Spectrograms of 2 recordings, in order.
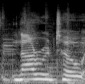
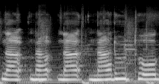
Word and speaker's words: Naruto: time was to produce Naruto AMVs. Play orders decided based on who would produce the most emotional, heartbreaking, epic Naruto AMVs. Schwierig. Habe ich Naruto gerade Englisch ausgesprochen? Naruto. Shame on me.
